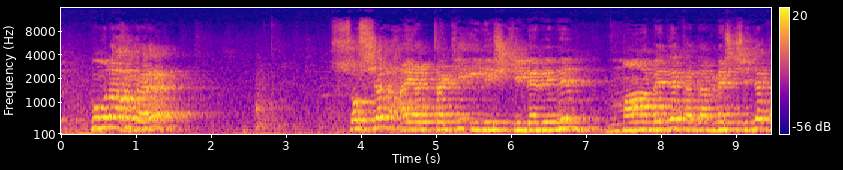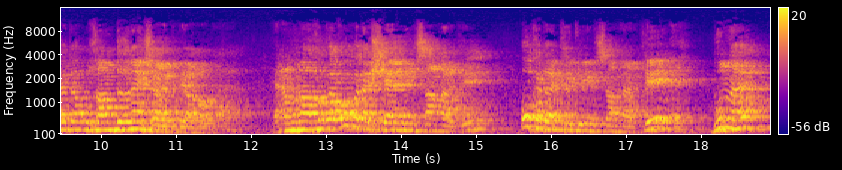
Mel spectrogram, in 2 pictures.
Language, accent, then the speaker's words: Turkish; İkizdere, Rize, Turkey; Bu şimdi gidin bizim İkizdere'ye, benim memleketime.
